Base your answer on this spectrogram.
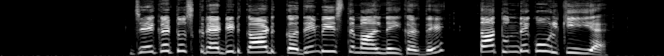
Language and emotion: Dogri, disgusted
